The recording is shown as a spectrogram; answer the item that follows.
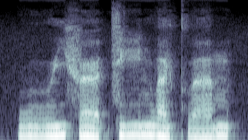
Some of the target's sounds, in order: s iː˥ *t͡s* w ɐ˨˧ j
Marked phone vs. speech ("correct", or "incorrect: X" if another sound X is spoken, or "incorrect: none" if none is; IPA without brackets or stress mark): incorrect: n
